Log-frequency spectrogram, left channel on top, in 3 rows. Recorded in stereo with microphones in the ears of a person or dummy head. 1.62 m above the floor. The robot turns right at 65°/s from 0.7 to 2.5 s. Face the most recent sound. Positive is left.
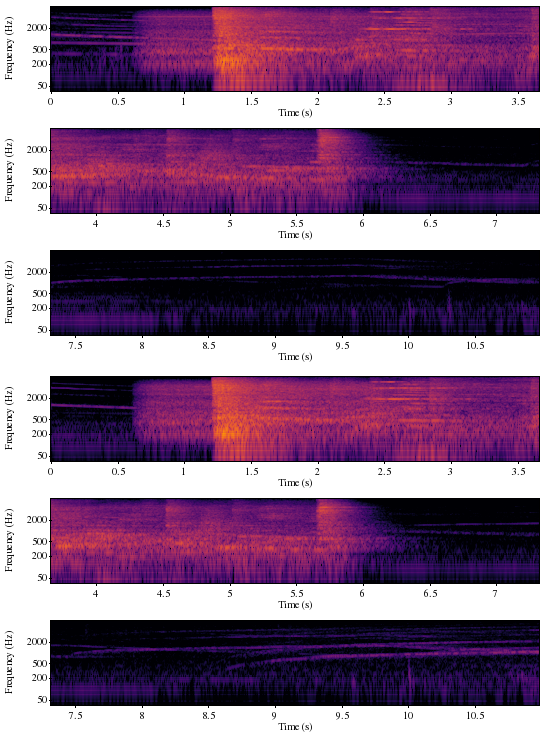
turn(degrees=-25)  # may be behind; listen again after turning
